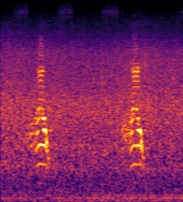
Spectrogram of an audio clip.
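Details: Crow that had repeatedly mimicked "ohayo" returns to its ordinary crow voice before flying off, perched on a utility pole by a grave. Two short, hoarse caws about a second apart over steady low background noise.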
